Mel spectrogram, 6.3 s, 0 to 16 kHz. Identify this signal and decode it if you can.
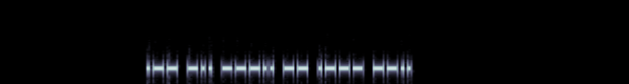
Morse code, heard as a keyed tone, about 36 wpm, 700 Hz. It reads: WD8MJZ
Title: USA Call Signs - 6 Characters - Repeated 3x - 35wpm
